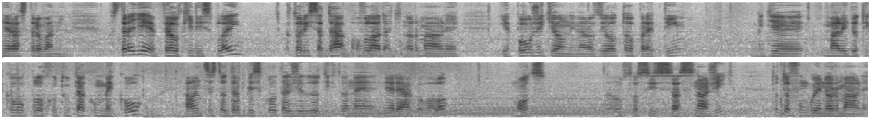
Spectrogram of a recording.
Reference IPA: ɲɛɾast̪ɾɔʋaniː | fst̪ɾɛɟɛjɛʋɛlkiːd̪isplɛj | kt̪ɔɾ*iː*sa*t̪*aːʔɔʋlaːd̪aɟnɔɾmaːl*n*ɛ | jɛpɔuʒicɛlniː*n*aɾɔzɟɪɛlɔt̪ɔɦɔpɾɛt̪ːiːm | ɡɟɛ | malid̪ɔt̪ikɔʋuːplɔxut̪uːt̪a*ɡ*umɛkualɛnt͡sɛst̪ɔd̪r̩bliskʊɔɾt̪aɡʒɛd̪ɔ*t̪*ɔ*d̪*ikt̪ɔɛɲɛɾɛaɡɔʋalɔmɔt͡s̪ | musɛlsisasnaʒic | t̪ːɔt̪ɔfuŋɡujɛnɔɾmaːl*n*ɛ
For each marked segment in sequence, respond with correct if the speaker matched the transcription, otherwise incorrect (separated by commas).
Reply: correct, incorrect, incorrect, correct, incorrect, incorrect, incorrect, incorrect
